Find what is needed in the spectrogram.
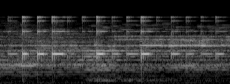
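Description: Television programme intro music: a quick run of short, bright, bell-like synthesizer notes repeating about five times a second over a sustained tone.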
